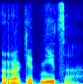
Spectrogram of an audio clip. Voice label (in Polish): Rocket L, vocals pl; fan made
